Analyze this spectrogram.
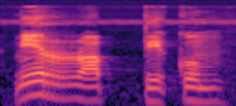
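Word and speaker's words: من ربكم: Jadi bacanya mir rabbikum, padahal tulisannya min rabbikum, tetapi bacanya mir rabbikum tanpa mendengung karena ini bacaan idgham bila gunnah.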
